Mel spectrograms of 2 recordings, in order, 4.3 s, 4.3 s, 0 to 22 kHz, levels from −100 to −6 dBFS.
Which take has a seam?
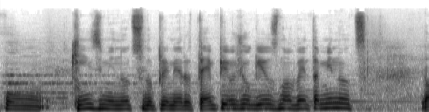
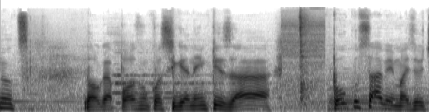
second; 1 cut; at 3.0 s

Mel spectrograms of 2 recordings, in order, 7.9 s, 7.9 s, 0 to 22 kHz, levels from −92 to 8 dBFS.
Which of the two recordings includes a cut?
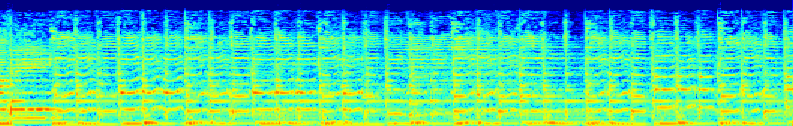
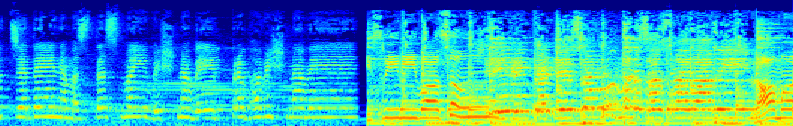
second; 1 cut; at 3.5 s

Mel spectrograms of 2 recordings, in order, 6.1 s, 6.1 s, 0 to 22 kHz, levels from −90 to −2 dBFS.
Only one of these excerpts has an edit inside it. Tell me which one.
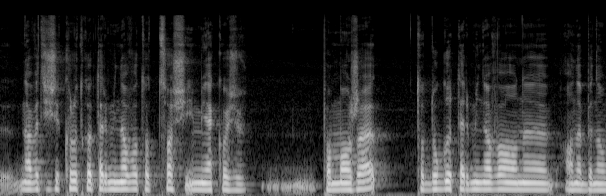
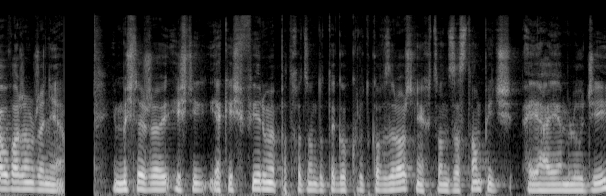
second; 1 cut; at 1.0 s

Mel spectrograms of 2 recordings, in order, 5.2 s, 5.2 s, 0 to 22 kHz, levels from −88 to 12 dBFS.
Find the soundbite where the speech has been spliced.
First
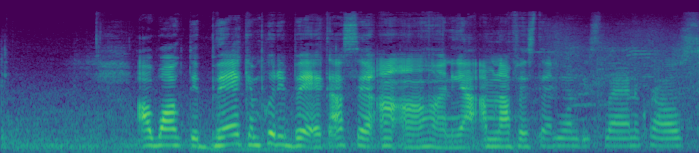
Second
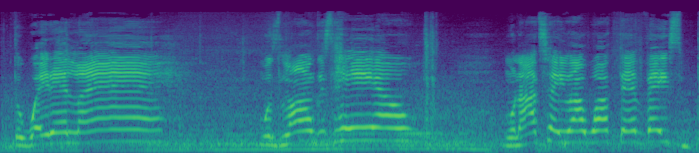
first; 1 cut; at 4.0 s

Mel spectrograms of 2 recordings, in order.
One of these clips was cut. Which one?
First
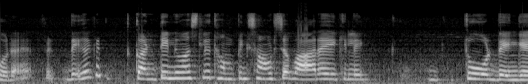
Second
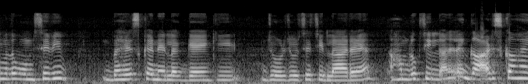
second; 1 cut; at 3.8 s

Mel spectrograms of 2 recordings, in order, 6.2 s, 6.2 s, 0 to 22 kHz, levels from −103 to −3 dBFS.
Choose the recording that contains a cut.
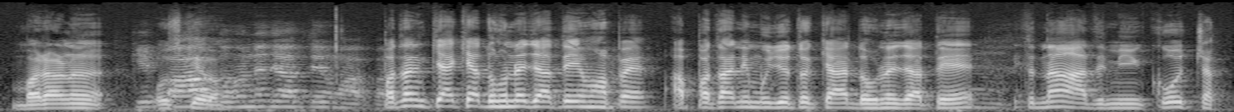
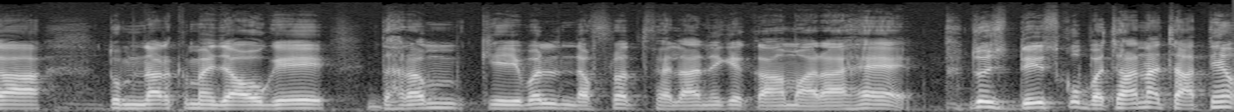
second; 2 cuts; at 1.8 s, 4.7 s

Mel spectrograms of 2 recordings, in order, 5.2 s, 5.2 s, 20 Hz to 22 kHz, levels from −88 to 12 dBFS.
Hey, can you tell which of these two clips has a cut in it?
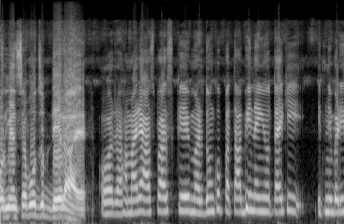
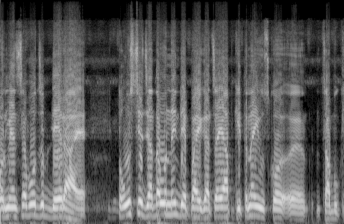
first; 1 cut; at 1.4 s

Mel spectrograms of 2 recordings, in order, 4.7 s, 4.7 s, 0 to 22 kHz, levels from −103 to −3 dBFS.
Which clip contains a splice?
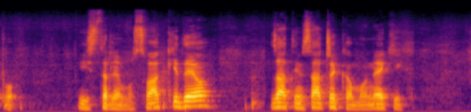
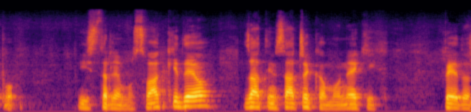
second; 1 cut; at 2.3 s

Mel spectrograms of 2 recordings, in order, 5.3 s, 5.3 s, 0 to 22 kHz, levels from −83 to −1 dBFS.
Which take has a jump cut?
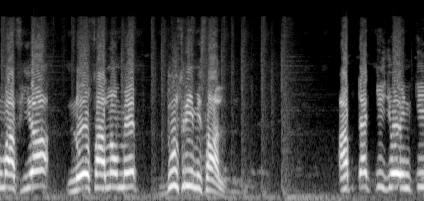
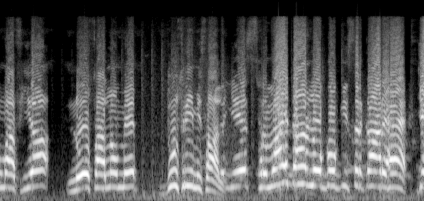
second; 1 cut; at 2.8 s

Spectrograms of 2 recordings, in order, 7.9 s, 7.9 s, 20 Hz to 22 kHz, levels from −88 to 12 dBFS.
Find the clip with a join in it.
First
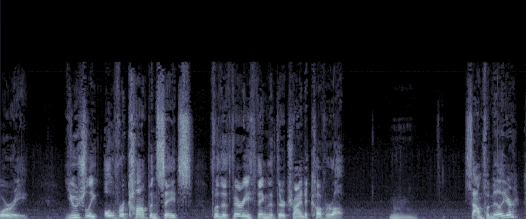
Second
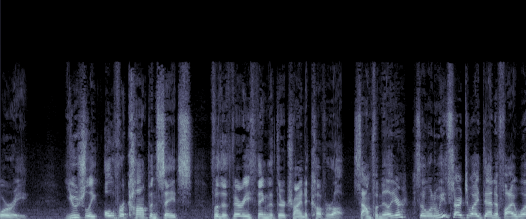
second; 2 cuts; at 5.2 s, 6.2 s

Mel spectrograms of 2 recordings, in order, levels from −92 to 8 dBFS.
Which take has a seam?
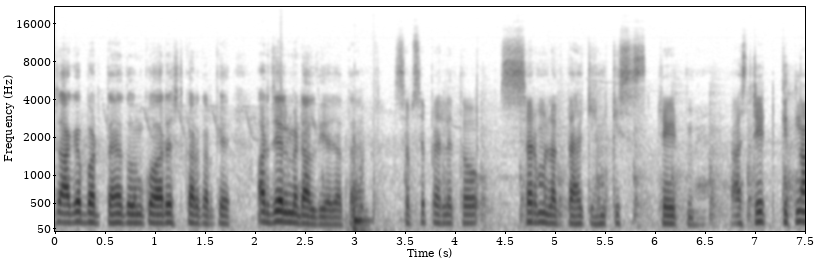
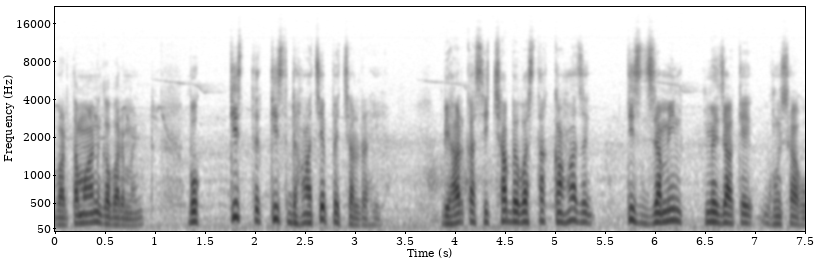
first; 1 cut; at 3.2 s

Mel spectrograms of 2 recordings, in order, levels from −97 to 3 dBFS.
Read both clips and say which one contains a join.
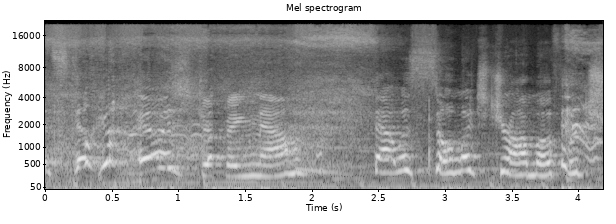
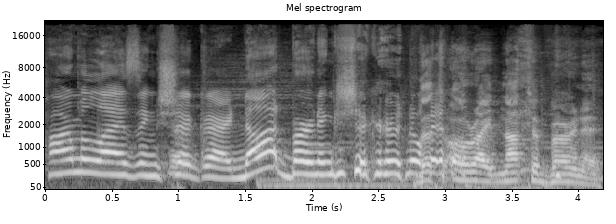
first; 1 cut; at 2.3 s

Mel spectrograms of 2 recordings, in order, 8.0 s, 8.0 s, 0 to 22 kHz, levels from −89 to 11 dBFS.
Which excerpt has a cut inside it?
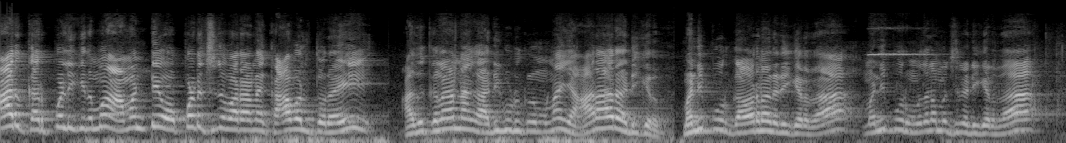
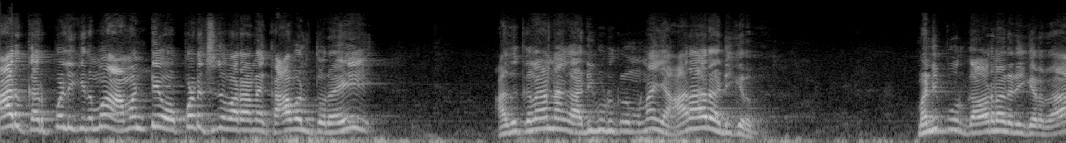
first; 2 cuts; at 2.9 s, 5.0 s

